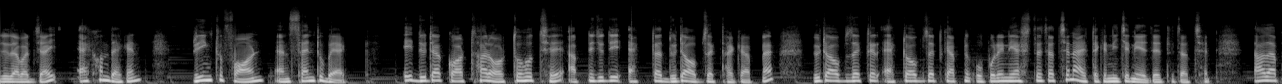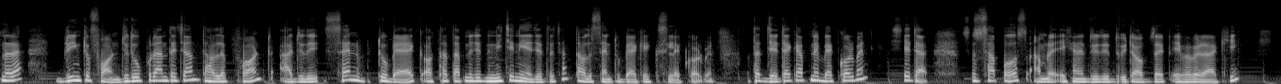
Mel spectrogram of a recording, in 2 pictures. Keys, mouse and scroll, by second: 23.9-25.6 drag.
